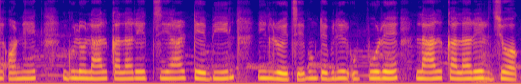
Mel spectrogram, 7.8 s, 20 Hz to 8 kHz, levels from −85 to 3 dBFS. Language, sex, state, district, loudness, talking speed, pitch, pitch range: Bengali, female, West Bengal, Cooch Behar, -15 LUFS, 130 wpm, 235 Hz, 225-240 Hz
